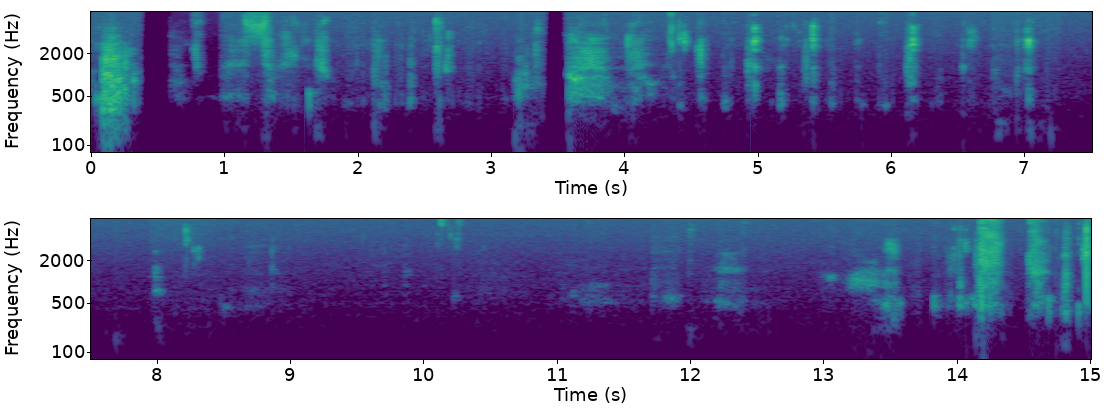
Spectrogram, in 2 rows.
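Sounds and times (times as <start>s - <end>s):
close chewing of food: 0.7s - 7.2s, 13.3s - 15.0s.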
